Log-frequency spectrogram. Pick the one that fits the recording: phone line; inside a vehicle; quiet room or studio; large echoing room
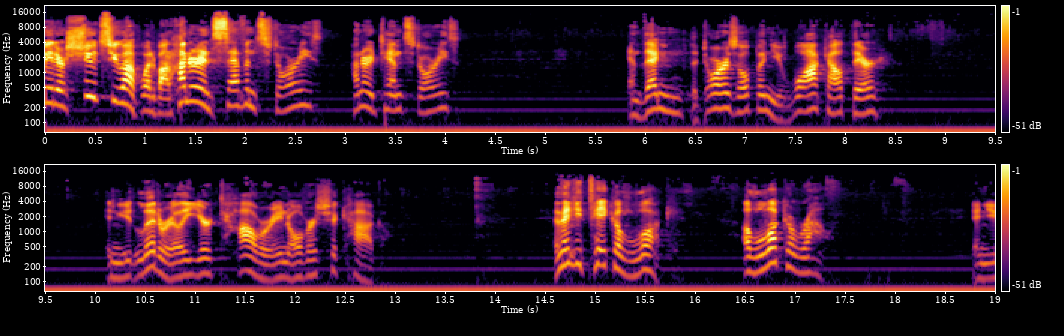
large echoing room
